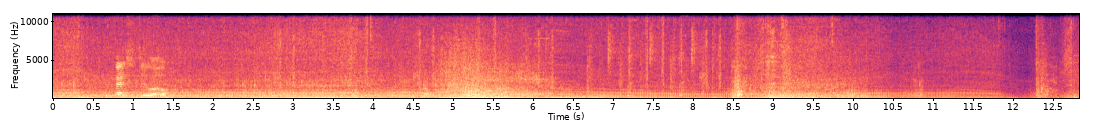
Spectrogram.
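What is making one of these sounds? A quad bike's engine drones steadily.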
